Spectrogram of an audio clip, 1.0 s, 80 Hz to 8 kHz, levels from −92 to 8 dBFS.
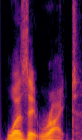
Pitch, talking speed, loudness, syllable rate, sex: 105 Hz, 175 wpm, -16 LUFS, 3.5 syllables/s, male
